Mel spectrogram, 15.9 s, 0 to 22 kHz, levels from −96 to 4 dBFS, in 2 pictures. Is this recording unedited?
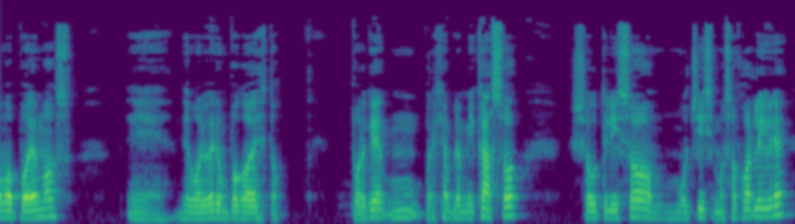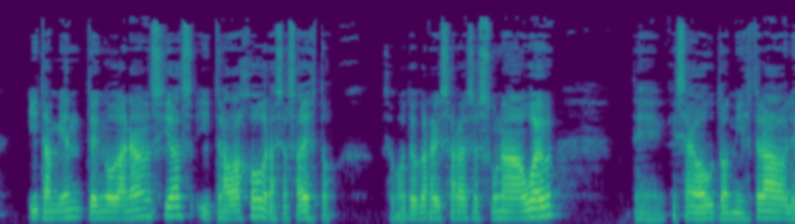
yes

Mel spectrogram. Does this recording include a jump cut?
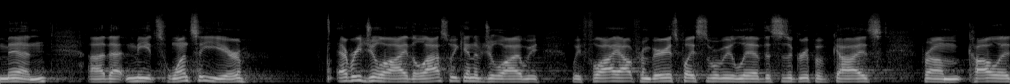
no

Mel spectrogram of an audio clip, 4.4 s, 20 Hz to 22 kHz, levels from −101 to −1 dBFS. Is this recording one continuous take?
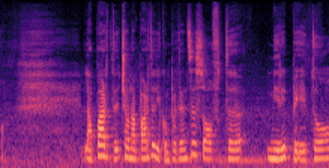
no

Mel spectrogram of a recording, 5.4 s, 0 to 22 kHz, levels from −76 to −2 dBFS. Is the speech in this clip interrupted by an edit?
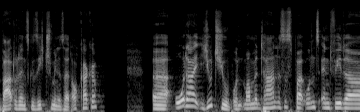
no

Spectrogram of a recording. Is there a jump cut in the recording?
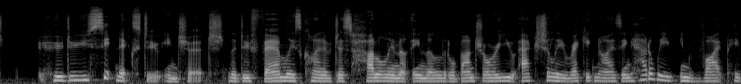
yes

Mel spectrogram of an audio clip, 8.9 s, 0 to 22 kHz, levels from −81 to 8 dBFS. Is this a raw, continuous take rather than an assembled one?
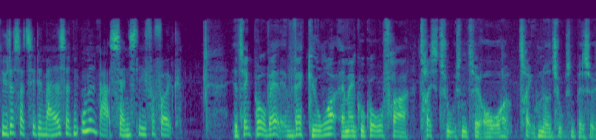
no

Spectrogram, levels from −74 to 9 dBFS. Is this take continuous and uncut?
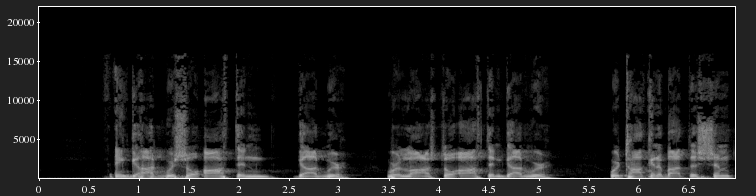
yes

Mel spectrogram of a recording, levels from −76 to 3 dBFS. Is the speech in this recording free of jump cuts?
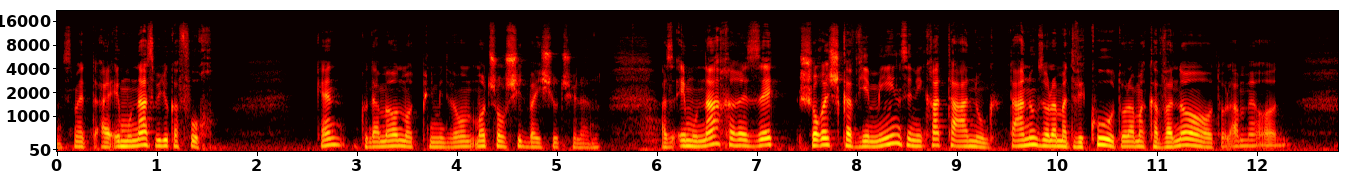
no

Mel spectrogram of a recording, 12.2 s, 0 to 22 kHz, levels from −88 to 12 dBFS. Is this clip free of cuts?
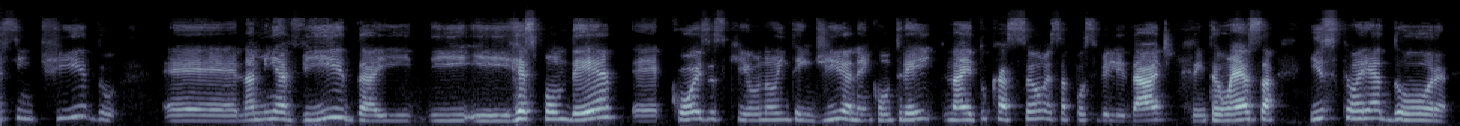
no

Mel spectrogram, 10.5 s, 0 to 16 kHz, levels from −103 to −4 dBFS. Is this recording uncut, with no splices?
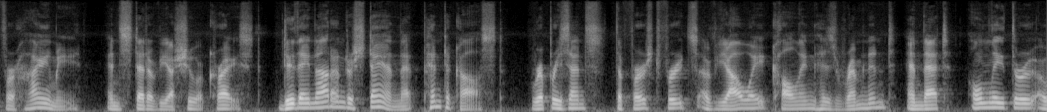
no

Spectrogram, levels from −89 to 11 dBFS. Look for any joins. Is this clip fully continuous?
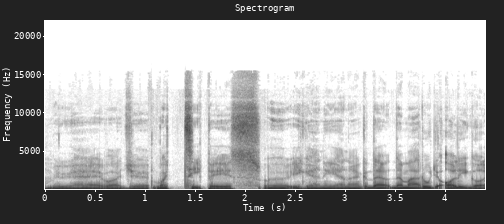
no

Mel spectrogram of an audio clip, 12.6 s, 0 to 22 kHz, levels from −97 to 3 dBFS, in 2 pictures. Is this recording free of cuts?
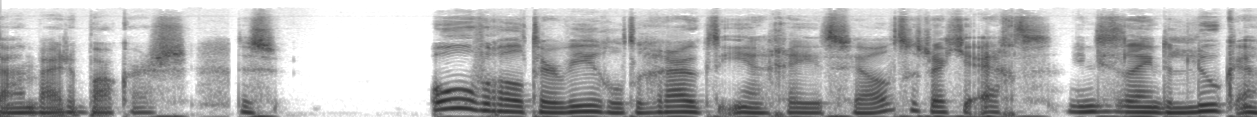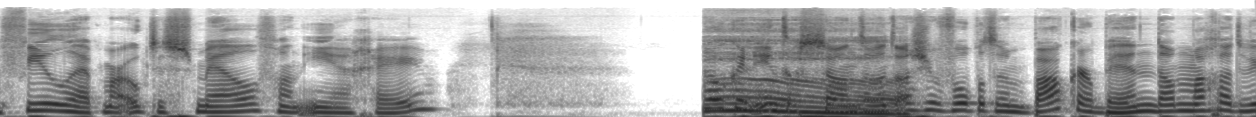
no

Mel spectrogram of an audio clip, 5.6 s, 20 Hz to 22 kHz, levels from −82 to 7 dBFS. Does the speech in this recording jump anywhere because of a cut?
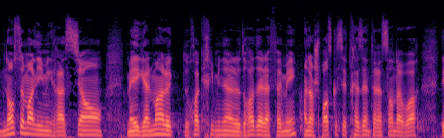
no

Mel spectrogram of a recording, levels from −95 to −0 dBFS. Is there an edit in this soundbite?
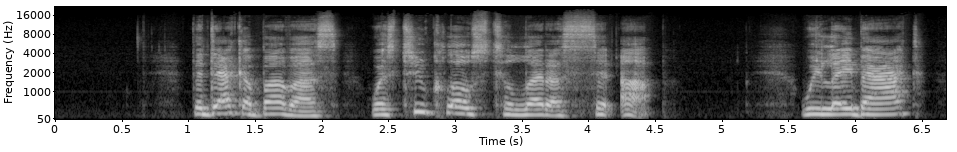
no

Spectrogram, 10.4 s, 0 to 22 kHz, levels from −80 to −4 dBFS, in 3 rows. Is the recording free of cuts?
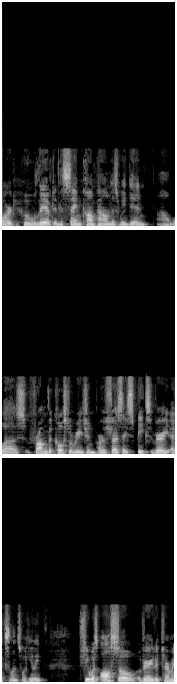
no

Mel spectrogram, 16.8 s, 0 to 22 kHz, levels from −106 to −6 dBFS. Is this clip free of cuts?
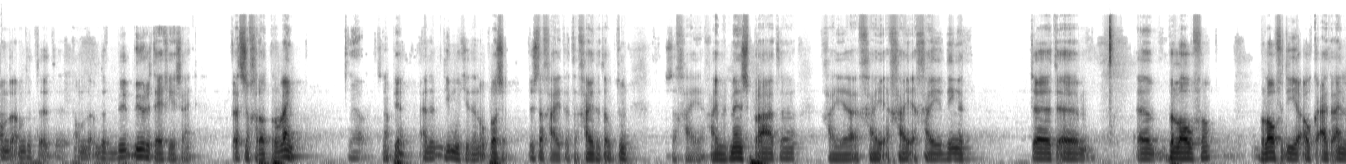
yes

